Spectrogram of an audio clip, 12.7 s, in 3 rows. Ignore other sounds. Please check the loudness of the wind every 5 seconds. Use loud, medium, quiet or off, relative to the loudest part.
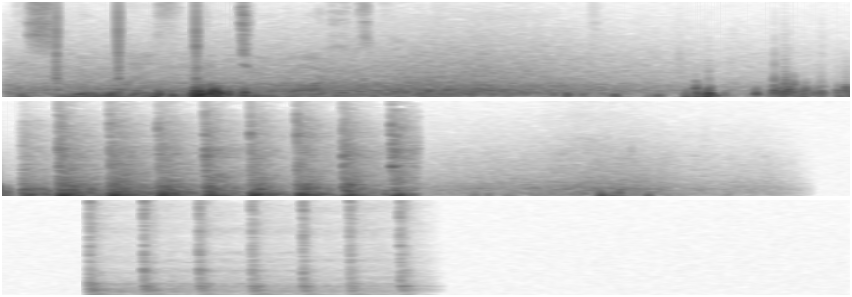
loud, medium, off.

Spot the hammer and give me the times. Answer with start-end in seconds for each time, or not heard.
0.2-1.1, 4.3-6.3, 8.9-10.6.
